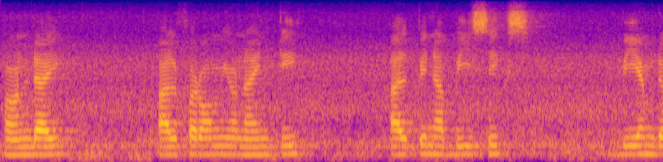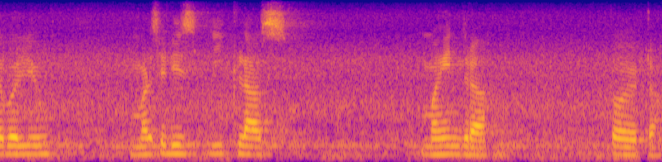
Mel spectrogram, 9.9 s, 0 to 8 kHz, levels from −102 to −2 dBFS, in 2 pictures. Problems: constant background noise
